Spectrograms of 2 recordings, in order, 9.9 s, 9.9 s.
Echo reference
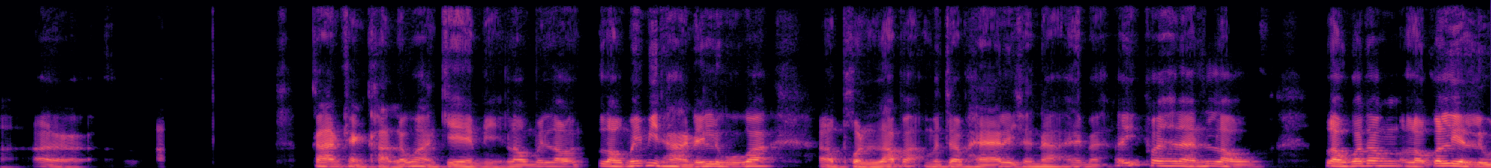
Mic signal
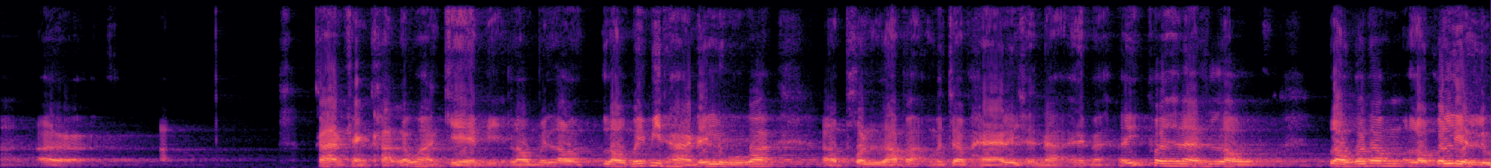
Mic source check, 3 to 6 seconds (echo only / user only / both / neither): echo only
